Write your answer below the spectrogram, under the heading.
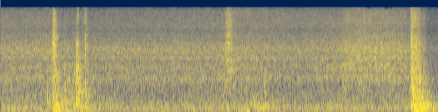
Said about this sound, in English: Now, elsewhere, a large box-shaped truck slows and stops in a nighttime street.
